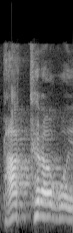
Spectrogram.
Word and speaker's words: 덕트: 이게 다른 말로 말하면은 예전에 우리가 닥트라고 여러분 들어본 적 있으세요? 그 음식점 가면은 막 고기 구울 때 연기를 빨아내 밖으로 내는 거, 그걸 닥트 공사라고 덕트라고기도 하고, 우리 일본식 발음은 닥트라고도 하잖아요.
